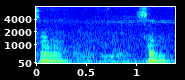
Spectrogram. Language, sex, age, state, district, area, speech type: Hindi, male, 45-60, Uttar Pradesh, Hardoi, rural, spontaneous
